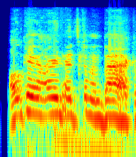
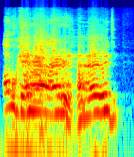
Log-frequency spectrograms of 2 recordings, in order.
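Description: First: Lively, somewhat loud announcement; excited. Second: Loud, raised cheer; excited shout. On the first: Gamer announcing Iron Head's comeback, excited. Cheering game player's comeback. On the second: Gamer hailing Iron Head's comeback, excited shout. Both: Real, not acted.

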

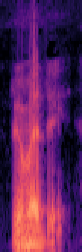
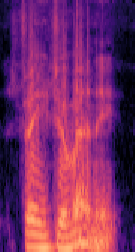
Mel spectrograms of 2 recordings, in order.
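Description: First: Dramatic breathed out, no voice at all; hushed whispered correction; whispered aside. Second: Said in the usual way. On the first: Acted. Repeats the word under breath.

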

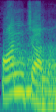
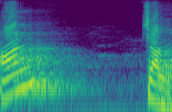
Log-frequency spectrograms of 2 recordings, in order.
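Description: First: Said in the usual way. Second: অঞ্চল drawn out very slowly so its syllables can be heard; very slow, spelled-out অঞ্চল in a teacher's demo; stretched out slowly. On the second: Shown as a demonstration. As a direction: pull অঞ্চল apart slowly for the class. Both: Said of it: "ভাঙা যাবে".

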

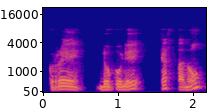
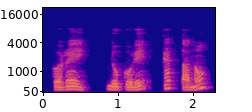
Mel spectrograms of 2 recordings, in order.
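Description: No difference in how they are said.

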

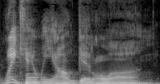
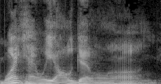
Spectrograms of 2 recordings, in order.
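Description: First: Put-on pleading voice; Leno. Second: Put-on voice parroting someone's plea; mocking. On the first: Leno to Letterman in the commercial, mimicked pleading. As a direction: imitate a peacemaker's plea in an odd voice. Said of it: "Leno's saying things like". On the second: Letterman mocking Leno in the commercial, mocking mimicry. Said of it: "like, mocking him".

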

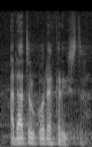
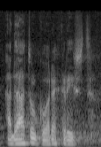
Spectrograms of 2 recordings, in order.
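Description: No difference in how they are said.

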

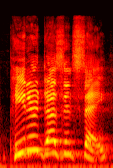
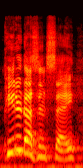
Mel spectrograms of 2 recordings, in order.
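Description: First: Slow, deliberate setup, each word weighed; slowed for emphasis. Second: Said in the usual way. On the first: Shown as a demonstration. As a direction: drag it out to build suspense. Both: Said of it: "Peter doesn't say (repeat)".

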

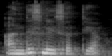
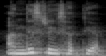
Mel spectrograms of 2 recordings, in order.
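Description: No difference in how they are said.

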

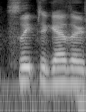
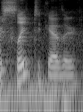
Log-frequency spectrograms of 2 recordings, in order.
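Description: First: Said in the usual way. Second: Lower, softer echo; quiet repeat. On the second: Shown as a demonstration. Player softly echoes Yuri's creepy line, quieter. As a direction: mutter it back under your breath.

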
